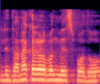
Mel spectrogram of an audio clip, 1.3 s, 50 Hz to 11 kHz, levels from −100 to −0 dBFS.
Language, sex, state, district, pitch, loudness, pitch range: Kannada, male, Karnataka, Mysore, 155 Hz, -15 LUFS, 150-170 Hz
